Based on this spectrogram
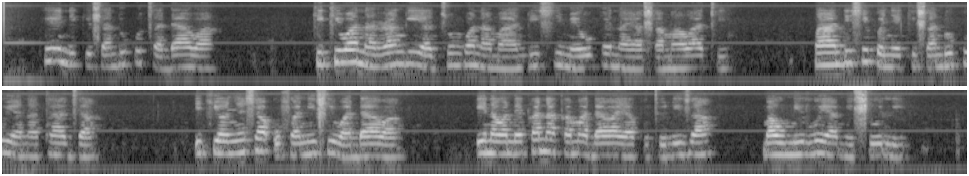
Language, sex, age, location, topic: Swahili, female, 18-24, Kisii, health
